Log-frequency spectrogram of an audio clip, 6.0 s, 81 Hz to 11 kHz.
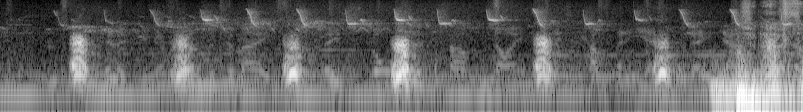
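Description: A dog in the Kingdom Come Deliverance 2 video game barks and fusses at a steady pace, about one sharp yelp every second at moderate distance, ending with a low thump.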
